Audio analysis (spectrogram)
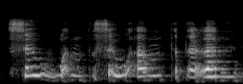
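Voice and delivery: high, halting stammer; stuttering. A narrator's reading. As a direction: stumble over every word. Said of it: "he stuttered".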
